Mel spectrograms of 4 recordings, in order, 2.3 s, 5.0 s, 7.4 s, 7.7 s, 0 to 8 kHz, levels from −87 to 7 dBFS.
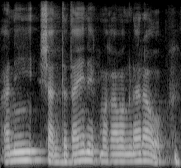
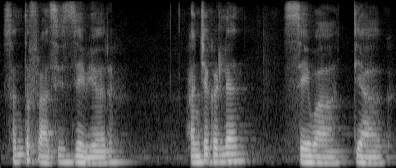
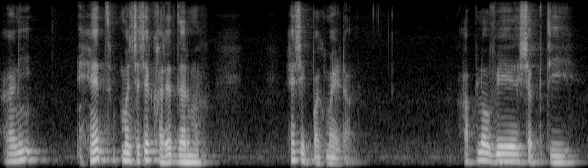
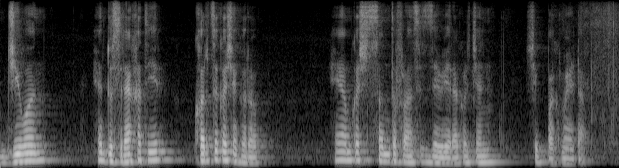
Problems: background sounds at intervals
